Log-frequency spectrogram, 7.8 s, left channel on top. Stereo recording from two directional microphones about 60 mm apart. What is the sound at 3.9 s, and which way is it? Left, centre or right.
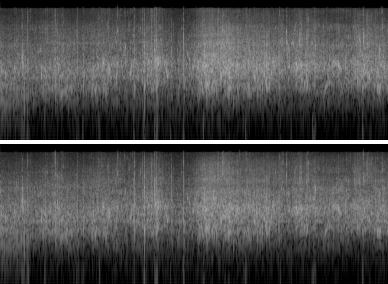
Stream, left.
